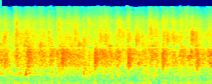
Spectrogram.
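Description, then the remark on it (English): A crowd gives a round of applause for the secretary in the second row, many hands clapping steadily in a dense, crackling wash with small surges in loudness and no voices over it. “Big round of applause for our secretary in the second row.”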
